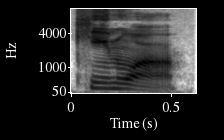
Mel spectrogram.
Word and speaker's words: quinoa: Quinoa, pronounced quinoa. Quinoa. Yes, that spelling versus pronunciation is completely counterintuitive. If you haven't encountered it before, Q U I N O A looks nothing like quinoa.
